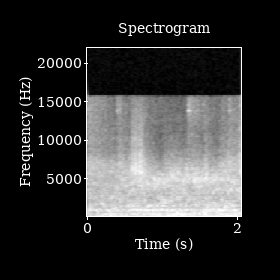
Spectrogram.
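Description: Steady low hum with an even faint hiss: background room noise, with no distinct knocks or pours standing out.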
